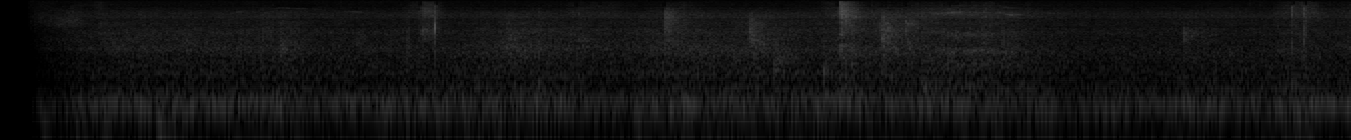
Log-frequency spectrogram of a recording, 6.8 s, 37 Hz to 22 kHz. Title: Rtx 5090 and ryzen 9950x3d on Sf1000 psu weird noise at load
